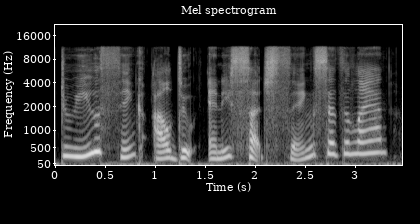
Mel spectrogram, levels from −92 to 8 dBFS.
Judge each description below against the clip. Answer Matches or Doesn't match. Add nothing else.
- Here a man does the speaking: Doesn't match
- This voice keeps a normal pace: Matches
